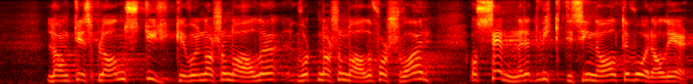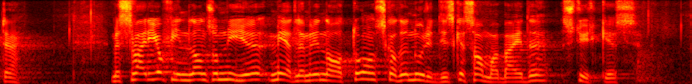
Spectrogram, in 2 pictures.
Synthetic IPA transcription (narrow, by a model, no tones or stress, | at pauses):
lɑŋt̪iːd̪spʰlɑːnn̩st̪ʏɾkəɾʋoːɾʊəʋɔʈnɑʂʊnɑːləfɔʂʋɑːɾɔsɛnːəɾɛt̪ʋɪkt̪ɪsɪŋnɑːlt̪ɪlʋoːɾəɑlɪeːʈə | mɛsʋæɾjəɔfɪnlɑnsɔmnyːəmeːd̪lɛmːəɾɪnɑːt̪ʊskɑld̪ɛnʊɾd̪ɪskəsɑmːɑɾbæɪd̪əst̪ʏɾkəs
